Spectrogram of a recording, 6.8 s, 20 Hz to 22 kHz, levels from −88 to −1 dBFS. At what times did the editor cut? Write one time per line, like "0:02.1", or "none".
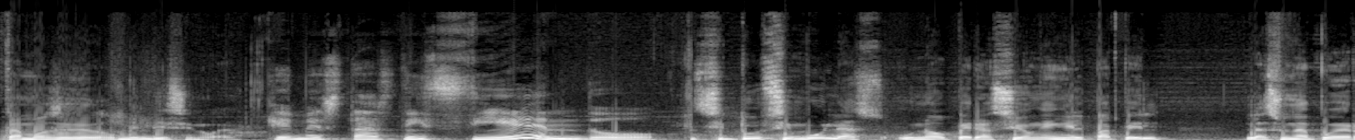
0:03.5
